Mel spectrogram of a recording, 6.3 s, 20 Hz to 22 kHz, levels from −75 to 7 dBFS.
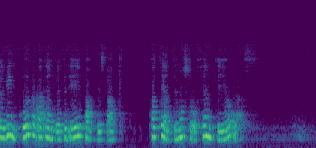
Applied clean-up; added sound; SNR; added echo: neural separator model SepFormer DNS4.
